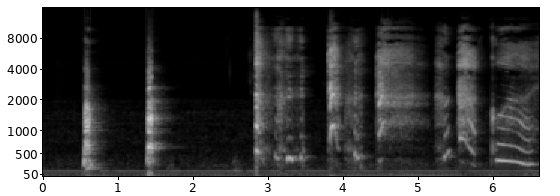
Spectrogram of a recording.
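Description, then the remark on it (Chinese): A person imitates a dog with two short, sharp barks, then a quicker run of yelping, whimpering dog-like noises, all fairly loud against a quiet background. “学两声狗叫，我听听。”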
